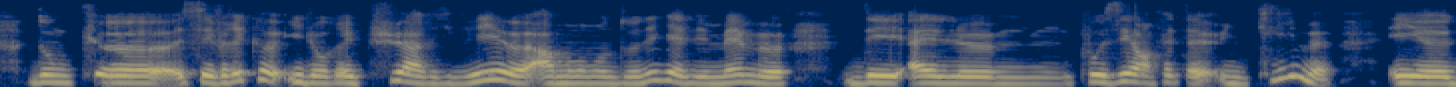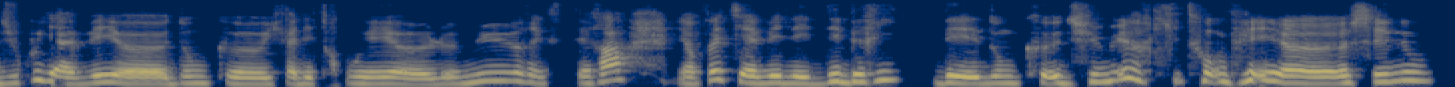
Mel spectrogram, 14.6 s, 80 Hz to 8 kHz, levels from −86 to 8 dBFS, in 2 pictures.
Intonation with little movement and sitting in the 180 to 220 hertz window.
No: average, 3.7 semitones; medium, 185 Hz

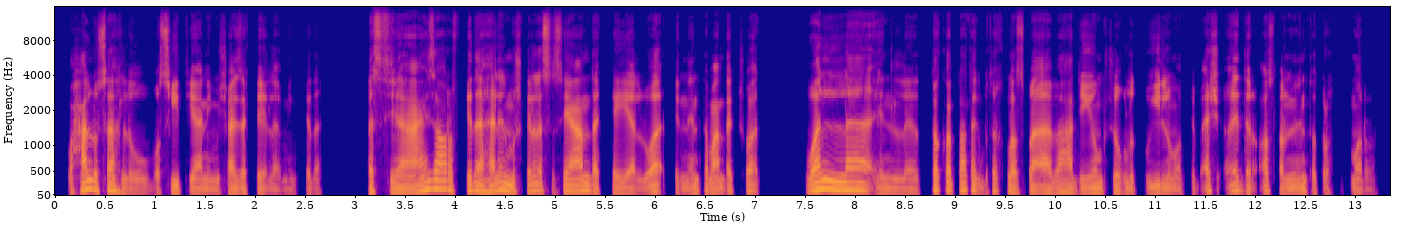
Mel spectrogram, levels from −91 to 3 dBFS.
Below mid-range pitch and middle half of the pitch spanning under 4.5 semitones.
No: low, 105 Hz; wide, 5.4 semitones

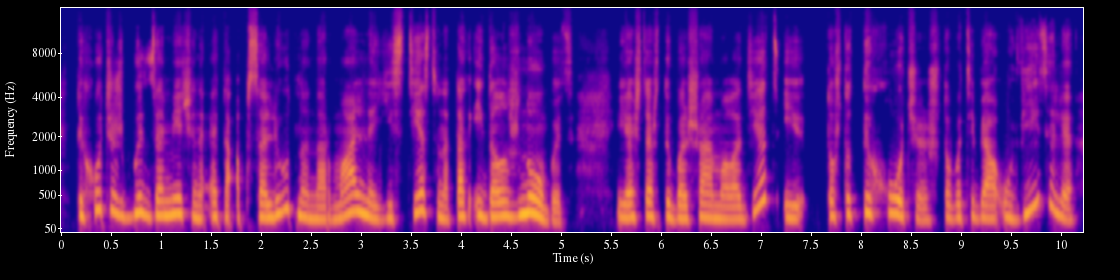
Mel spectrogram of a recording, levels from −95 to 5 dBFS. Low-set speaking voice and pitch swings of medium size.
No: high, 190 Hz; average, 4.8 semitones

